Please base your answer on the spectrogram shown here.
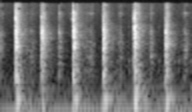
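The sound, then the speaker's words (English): Keys clacking on a computer keyboard as an email is typed live, six crisp, evenly spaced keystrokes in quick succession. “now I'm going to live type this to him. Listen.”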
